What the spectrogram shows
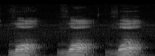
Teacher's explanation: Lot makhrajnya ada di bagian tepi lidah, ya, dibenturkan dengan gigi geraham atas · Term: huruf lot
